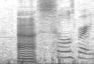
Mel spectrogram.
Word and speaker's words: Salisbury: We're in, how do you say this word? Salisbury. Salisbury, not Yeah.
